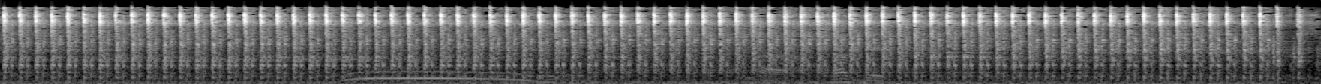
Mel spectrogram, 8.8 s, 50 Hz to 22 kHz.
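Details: Suzuki K6A engine: sharp, regular metallic knocking about three times a second over idle; found to be a damaged cylinder liner and broken piston.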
